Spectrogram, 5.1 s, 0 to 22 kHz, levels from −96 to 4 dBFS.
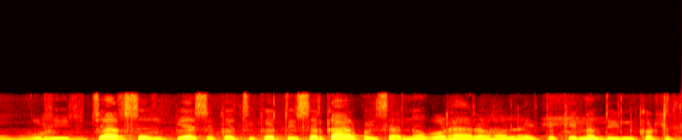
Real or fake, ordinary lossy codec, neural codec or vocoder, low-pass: real; none; none; 7.2 kHz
